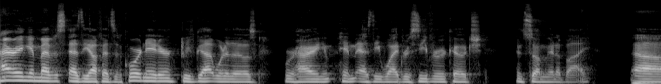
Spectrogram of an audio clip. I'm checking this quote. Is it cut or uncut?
uncut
